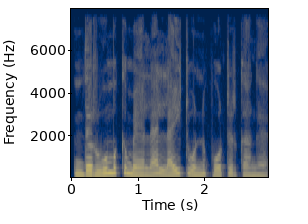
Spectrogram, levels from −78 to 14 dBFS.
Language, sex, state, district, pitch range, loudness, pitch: Tamil, female, Tamil Nadu, Nilgiris, 175-210 Hz, -16 LUFS, 190 Hz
